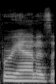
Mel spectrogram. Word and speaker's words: Boreanaz: When I served David Boreanaz, is that how you pronounce Boreanaz. – It? Boreanaz.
